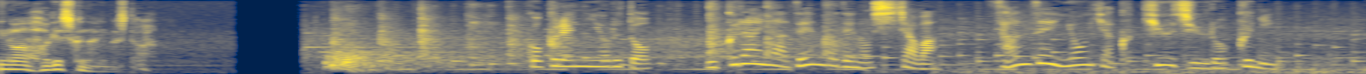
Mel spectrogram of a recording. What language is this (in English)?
Japanese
